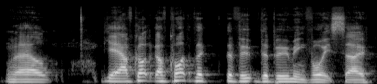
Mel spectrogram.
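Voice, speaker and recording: A man's voice: mid-range voice, normal speed, no room sound, clean studio sound. A man hosting a casual sports podcast, chatty and joking at his own expense. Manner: chatty, jokey, self-deprecating. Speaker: podcast host.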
